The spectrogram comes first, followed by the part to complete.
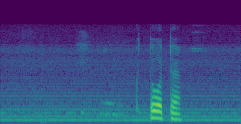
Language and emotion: Russian, neutral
